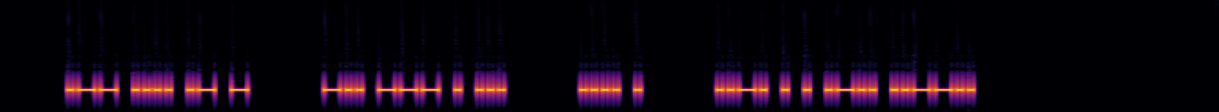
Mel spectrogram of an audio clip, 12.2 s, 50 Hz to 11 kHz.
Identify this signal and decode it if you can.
Morse code, heard as a keyed tone, about 22 wpm, 700 Hz. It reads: WHAT DOES HE FEEL?
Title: 2x Word-Spacing - Sentences from Top 400 Words - 22wpm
